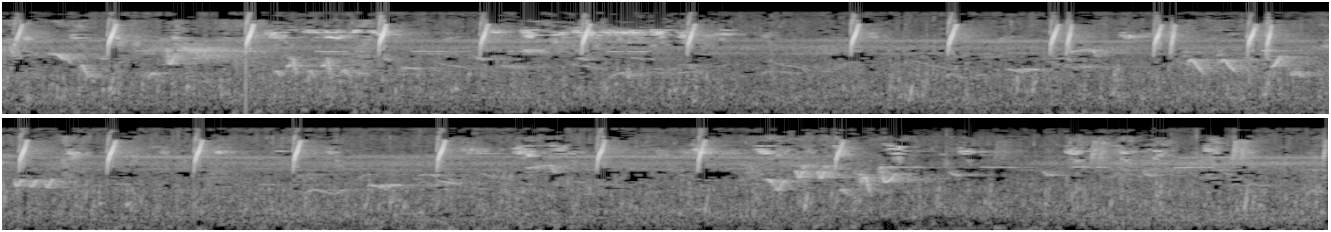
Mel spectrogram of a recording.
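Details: Wild coppery-headed emerald, a hummingbird: a long series of very high, thin, clicking chips repeated roughly every half second to second, fairly regular, over a constant high-pitched background hiss.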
